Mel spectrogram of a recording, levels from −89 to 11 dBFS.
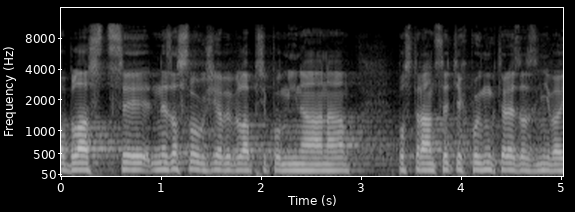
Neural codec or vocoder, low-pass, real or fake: none; 10.8 kHz; real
